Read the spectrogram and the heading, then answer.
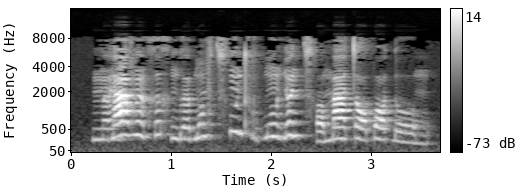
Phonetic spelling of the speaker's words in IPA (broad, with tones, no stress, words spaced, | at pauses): mœ̃˩˧ɾaː˥v œ̃˧˩xəː˥˧x ŋɡœ˧bɔ̃˥v t͡sʰũ˥dɡu˩˧ bõ˥˧ɗœ̃˥dt͡sʰɔ˩˧m aː˧tɔ˩˧pɔ˧ ɗo˧˩m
